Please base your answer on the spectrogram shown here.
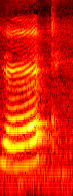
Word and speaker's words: walk: the word whoa whoa so in the world walk you do not hear the hell we have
